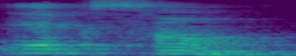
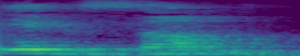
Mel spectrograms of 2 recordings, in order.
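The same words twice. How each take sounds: First: The x is sounded as ks. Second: The x is sounded as gz. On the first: The speaker calls it wrong. "Not এক্সাম" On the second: The speaker calls it right. "এর উচ্চারণটা আমরা করব এক্সাম"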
